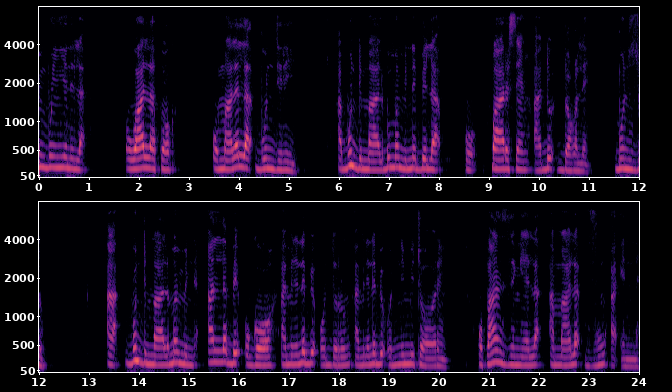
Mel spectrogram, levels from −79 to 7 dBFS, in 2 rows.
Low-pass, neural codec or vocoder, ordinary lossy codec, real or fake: 7.2 kHz; none; Opus, 16 kbps; real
